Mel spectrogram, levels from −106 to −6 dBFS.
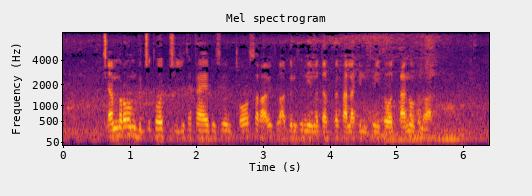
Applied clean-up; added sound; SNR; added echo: none; none; none; none.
